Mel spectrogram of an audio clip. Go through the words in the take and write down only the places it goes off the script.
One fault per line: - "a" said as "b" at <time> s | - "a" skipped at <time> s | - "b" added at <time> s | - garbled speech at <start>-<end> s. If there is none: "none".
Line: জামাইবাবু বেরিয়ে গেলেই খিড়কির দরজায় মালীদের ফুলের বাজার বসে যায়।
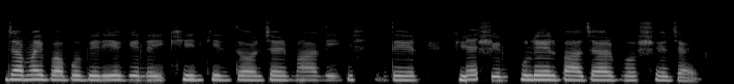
- garbled speech at 4.5-5.1 s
